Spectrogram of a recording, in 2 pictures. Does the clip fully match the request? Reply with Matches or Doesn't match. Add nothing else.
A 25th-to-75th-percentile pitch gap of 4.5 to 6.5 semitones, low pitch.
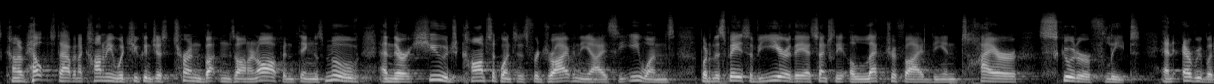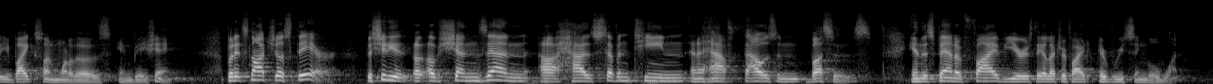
Doesn't match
